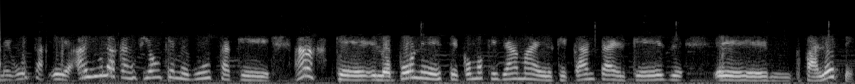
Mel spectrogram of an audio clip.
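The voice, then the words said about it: Coastal Ecuadorian Spanish accent. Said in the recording (Spanish): “¿Tu acento? ¿De dónde eres? ... Soy de Ecuador, pero de la parte de la costa de Guayaquil.”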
